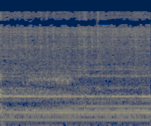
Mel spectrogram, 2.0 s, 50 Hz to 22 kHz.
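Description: A 1950s W Toys Fishing Bears battery-operated tin savings bank running, its mechanism whirring with a steady, even hum as the father bear works his fishing rod.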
